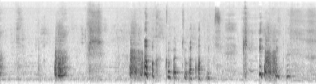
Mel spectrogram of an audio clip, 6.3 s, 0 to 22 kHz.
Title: Süßes Baby Niesanfall Lustig 13 mal in Folge Cute Baby sneezing 13 times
